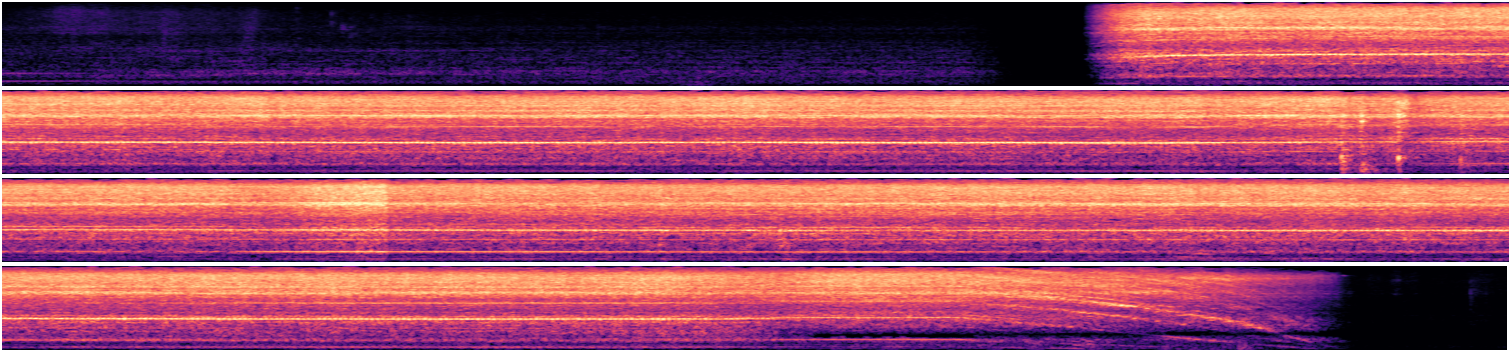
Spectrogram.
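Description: Electric belt sander running at a steady, constant pitch for over twenty seconds, starting suddenly a few seconds in. Near the end it is switched off and winds down with a falling whine.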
